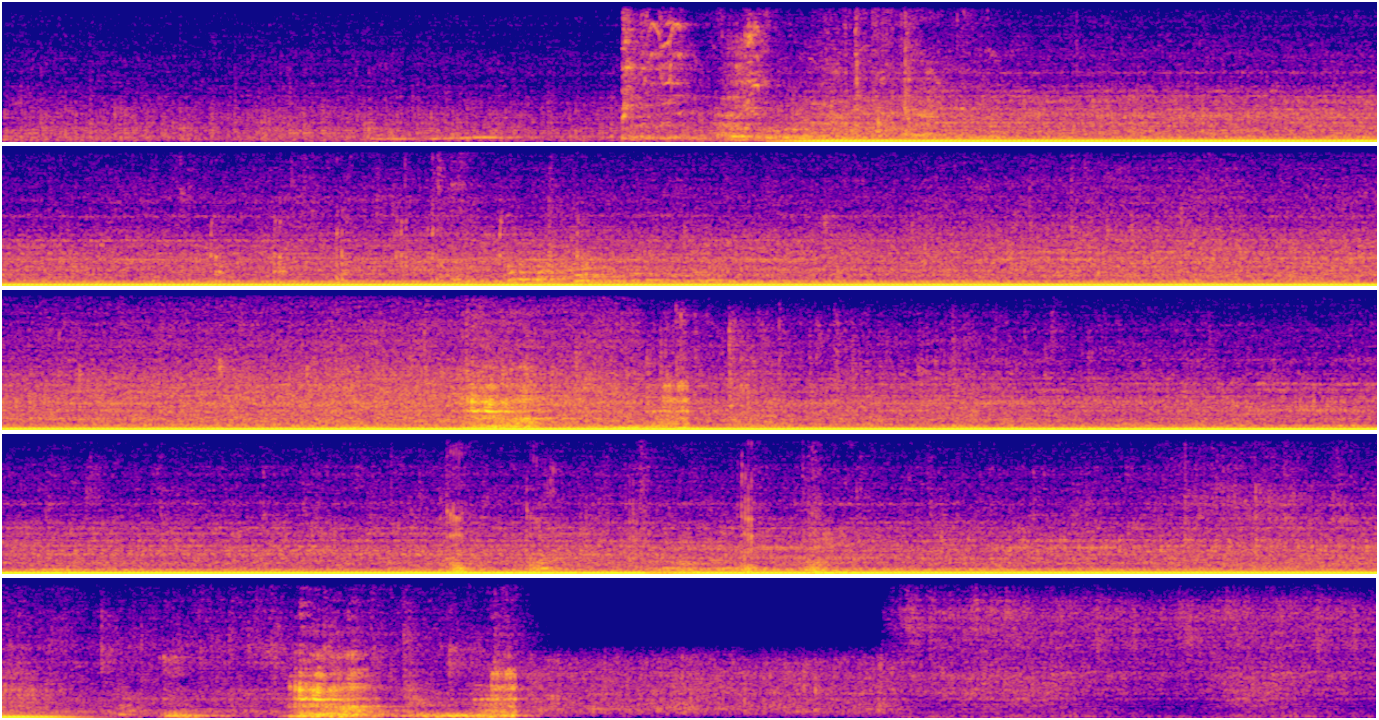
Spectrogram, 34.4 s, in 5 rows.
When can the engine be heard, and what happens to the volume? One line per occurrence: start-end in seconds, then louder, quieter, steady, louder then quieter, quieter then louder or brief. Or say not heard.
3.8-27.9 steady.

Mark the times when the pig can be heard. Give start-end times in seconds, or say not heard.
3.1-5.1, 7.8-10.0, 15.2-17.2, 22.6-24.9, 28.1-30.1.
